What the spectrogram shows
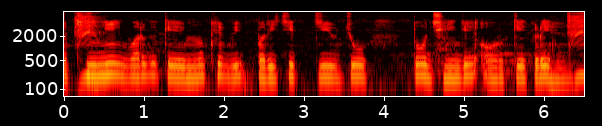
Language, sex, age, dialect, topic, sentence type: Hindi, female, 31-35, Awadhi Bundeli, agriculture, statement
